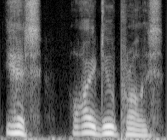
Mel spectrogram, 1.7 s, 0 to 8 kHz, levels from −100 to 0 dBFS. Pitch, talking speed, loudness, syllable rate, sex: 130 Hz, 145 wpm, -16 LUFS, 5.2 syllables/s, male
